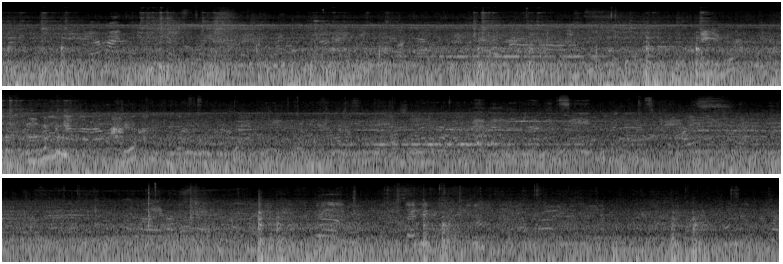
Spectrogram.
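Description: A busy crowd of people chatters in a square outdoors.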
